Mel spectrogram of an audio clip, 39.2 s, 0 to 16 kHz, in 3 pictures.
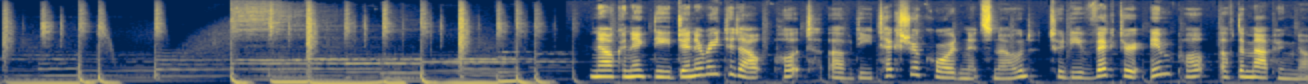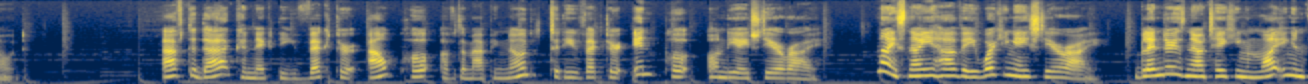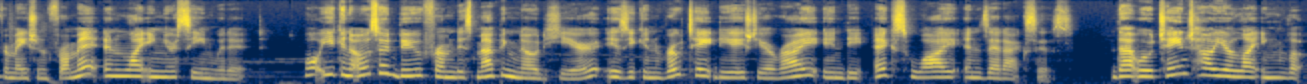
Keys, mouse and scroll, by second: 1.1 shift+a, 4.5 o, 6.9 right click, 7.4-10.7 drag, 10.7-39.2 middle drag, 18.8-31.1 drag, 18.8-31.1 right drag.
